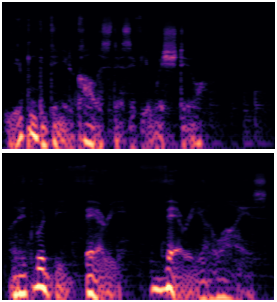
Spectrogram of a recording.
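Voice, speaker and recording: A man playing a proud, teasing, commanding barbarian warchief in an ASMR roleplay, gravelly and measured, with formal phrasing. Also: low voice, very animated, dark tone, soft background music, full character voice. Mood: teasing, stern. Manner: slow, measured, stern yet amused, formal phrasing.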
